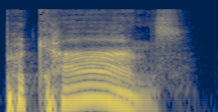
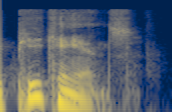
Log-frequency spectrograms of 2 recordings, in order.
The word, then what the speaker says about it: pecan: If you're in the northern part of the United States, you will probably hear this nut pronounced pecan. If you go to the South, Alabama, Florida, Georgia, those states, you will hear it pecan, pecan, pecan, pecan.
